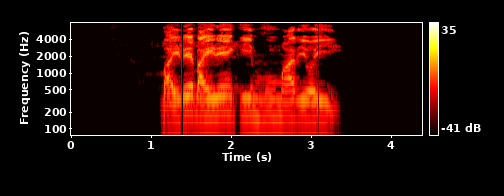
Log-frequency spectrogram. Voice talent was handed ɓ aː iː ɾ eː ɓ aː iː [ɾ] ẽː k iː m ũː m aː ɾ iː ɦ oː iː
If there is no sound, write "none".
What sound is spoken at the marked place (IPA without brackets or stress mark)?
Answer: ɾ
